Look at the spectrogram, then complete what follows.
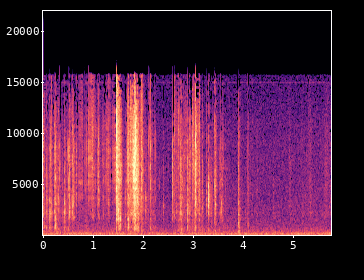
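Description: Plastic trading card booster pack wrapper being torn open and crinkled by hand, in a few sharp rasps that are loudest about one and a half to two seconds in, with lighter crinkles that die away about four seconds in.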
